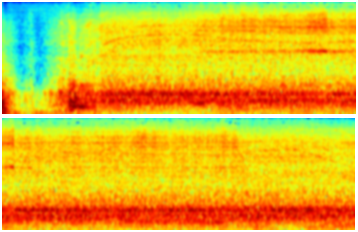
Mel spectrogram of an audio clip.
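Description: Small jobsite table saw starting up about a second in and running steadily as a hardwood board is fed through the blade, cutting the first pass of a groove (dado) along it.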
